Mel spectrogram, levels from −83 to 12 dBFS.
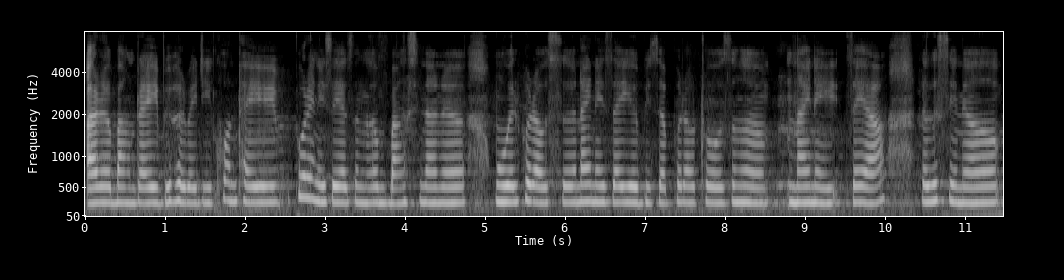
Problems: low volume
